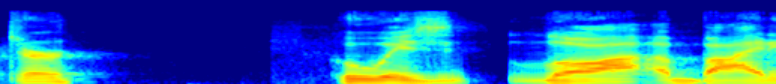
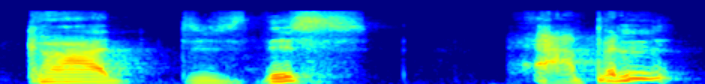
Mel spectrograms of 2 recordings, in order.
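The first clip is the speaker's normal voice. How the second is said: higher, slow, incredulous question; mock disbelief; 4 semitones higher, slower than usual. Viewer stuck watching a shocking show, incredulous. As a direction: let the question climb in disbelief. Acts a stunned viewer's reaction.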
